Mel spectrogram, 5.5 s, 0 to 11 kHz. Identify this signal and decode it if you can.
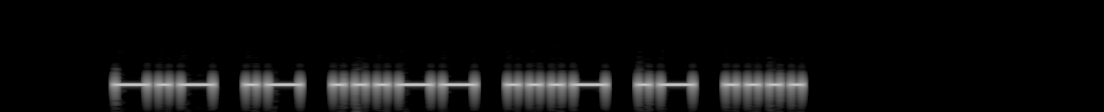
Morse code, heard as a keyed tone, about 22 wpm, 700 Hz. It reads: KA3VAH
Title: USA Call Signs - 6 Characters - Repeated 2x - 22wpm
